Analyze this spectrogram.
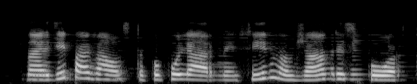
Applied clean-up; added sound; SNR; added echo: neural mask model DeepFilterNet 3.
